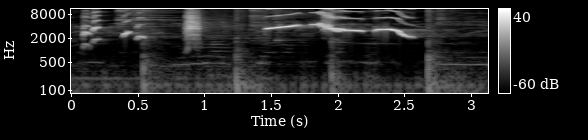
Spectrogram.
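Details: Oriental magpie-robin singing prolifically with sharp screeches meant to rouse competition birds: short chirps, then a harsh burst and loud ringing whistles sliding downward, over a steady low ticking in the background.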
